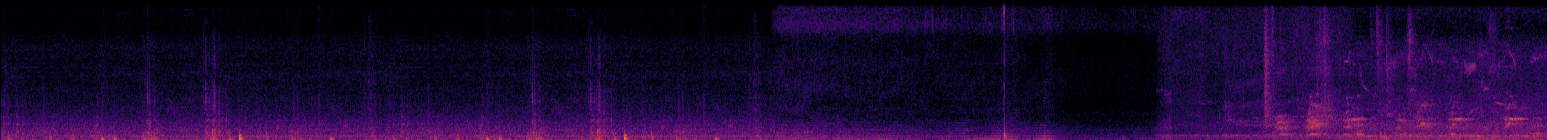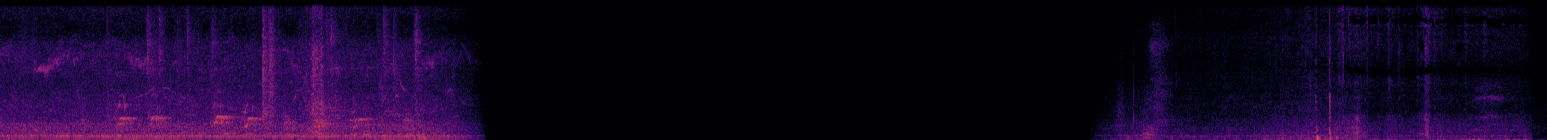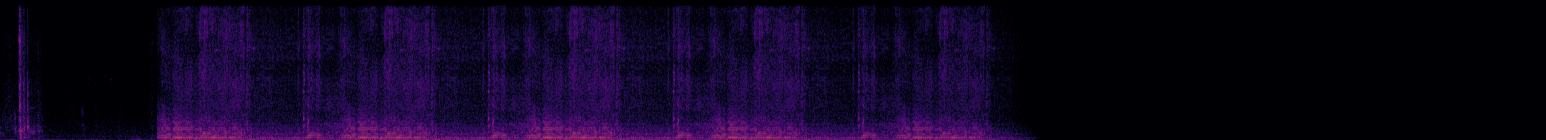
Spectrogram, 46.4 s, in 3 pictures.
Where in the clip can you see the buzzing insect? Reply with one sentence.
The buzzing insect can be heard from 0.0 to 20.3 s and from 26.4 to 41.2 s.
